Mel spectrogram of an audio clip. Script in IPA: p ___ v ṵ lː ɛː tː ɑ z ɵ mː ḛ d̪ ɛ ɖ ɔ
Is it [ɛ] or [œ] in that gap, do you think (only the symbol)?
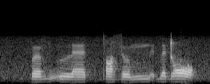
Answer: œ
